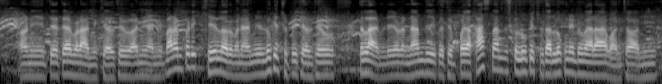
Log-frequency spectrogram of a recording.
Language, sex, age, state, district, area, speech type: Nepali, male, 18-30, West Bengal, Kalimpong, rural, spontaneous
